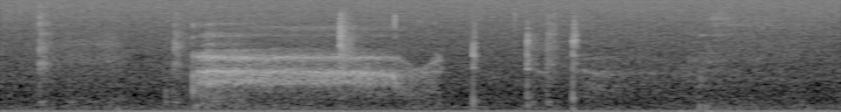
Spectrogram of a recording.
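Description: A soft, drawn-out hesitation 'uh' from a man thinking, about a second in, over a steady low hum; a few faint clicks follow.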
